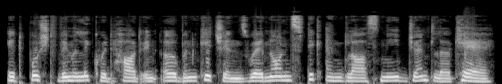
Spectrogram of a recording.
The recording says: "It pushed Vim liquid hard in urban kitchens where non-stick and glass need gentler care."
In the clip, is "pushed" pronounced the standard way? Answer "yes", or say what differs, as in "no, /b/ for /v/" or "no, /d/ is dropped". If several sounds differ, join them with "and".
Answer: yes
